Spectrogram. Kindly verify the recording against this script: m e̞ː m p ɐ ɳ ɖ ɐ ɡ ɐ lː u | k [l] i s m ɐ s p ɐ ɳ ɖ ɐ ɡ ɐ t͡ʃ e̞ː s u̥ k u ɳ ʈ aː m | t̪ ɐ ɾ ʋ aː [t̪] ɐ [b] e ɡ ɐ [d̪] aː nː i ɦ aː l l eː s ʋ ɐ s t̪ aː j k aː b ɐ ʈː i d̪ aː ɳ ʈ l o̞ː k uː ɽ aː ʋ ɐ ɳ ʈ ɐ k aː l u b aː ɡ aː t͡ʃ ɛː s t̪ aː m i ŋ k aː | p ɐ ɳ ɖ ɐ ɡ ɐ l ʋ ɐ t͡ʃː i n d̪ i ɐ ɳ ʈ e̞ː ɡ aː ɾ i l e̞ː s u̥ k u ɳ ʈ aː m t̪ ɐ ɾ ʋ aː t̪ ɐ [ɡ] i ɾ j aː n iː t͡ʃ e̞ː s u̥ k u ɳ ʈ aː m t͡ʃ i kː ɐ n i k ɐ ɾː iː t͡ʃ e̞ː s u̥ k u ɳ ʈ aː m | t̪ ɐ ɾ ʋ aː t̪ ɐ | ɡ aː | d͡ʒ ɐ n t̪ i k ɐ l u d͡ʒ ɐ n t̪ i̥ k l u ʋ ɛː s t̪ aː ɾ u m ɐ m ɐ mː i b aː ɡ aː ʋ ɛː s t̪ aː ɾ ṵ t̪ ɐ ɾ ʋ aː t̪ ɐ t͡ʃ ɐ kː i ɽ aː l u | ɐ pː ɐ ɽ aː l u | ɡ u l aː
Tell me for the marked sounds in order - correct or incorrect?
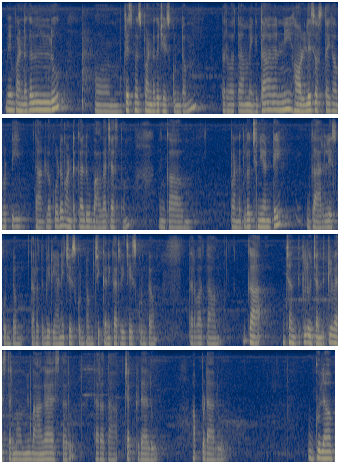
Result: incorrect: ɾ, correct, incorrect: m, incorrect: t̪, incorrect: b

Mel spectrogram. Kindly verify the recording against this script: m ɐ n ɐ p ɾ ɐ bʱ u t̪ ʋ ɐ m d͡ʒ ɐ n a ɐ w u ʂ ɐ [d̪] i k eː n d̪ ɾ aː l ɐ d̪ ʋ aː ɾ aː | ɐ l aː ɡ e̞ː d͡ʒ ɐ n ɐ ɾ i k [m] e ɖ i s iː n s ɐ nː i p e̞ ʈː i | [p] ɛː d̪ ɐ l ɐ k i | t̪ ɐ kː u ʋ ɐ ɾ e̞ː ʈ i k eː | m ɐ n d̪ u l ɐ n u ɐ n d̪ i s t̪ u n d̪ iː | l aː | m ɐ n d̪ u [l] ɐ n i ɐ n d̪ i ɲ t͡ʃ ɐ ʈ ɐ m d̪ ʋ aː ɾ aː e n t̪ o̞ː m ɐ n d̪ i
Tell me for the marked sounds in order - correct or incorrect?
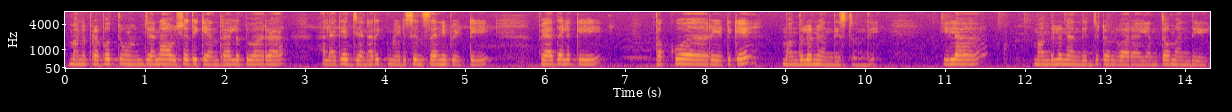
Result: correct, correct, correct, correct

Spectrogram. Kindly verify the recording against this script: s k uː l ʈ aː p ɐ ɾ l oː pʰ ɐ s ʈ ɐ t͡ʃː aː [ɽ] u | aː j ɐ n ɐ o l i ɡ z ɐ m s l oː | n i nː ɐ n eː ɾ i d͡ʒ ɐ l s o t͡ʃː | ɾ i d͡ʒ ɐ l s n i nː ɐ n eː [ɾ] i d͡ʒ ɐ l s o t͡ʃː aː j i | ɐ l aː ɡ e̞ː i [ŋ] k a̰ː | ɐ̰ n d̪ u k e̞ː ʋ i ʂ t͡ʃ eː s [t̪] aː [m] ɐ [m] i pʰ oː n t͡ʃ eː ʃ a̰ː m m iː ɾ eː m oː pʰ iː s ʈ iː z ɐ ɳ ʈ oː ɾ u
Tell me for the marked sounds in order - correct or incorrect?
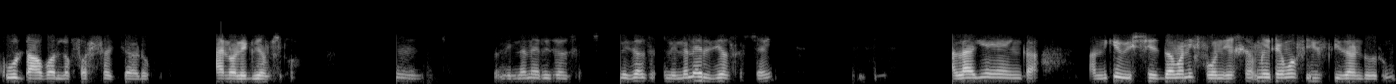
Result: correct, correct, correct, incorrect: d̪, correct, incorrect: n

